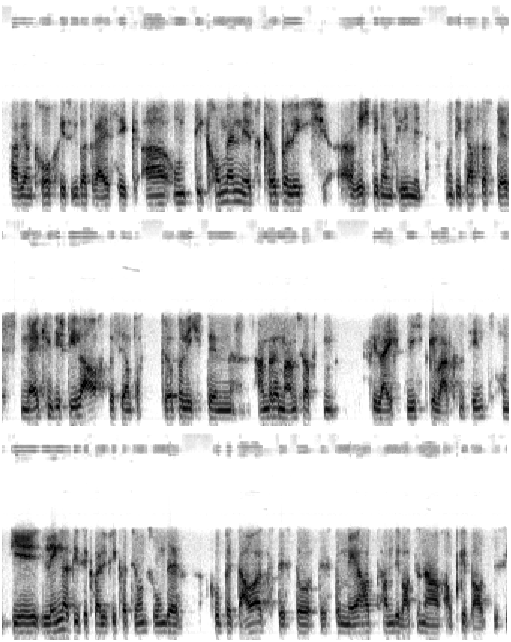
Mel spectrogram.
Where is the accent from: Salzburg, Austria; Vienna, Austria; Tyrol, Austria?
Tyrol, Austria; Und ich bin als Tiroler, sage ich mal so, ich würde mich freuen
